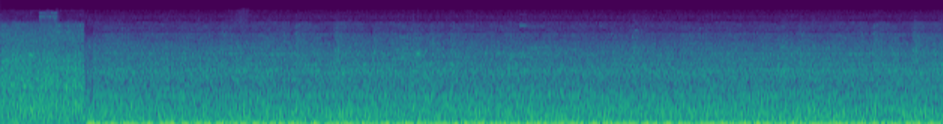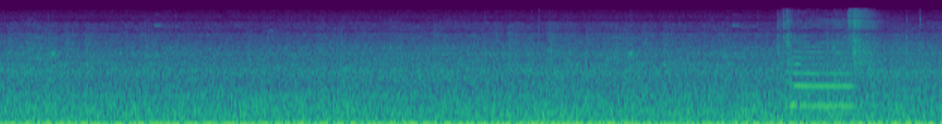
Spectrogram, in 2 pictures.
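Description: A train rumbles steadily along the tracks with a deep drone.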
